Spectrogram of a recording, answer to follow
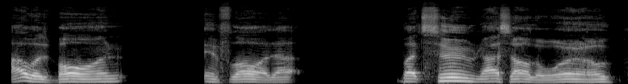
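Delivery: Forrest Gump impression. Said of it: "Forrest Gump".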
